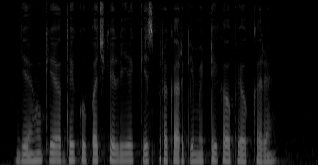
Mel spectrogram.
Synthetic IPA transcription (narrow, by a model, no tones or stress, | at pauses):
ɡeːɦõkiɐd̪ʱɪkʊpəd͡ʒkeliekɪspɾɐkaːɾkimɪʈːikaʊpjoːɡ̚kɐɾẽː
